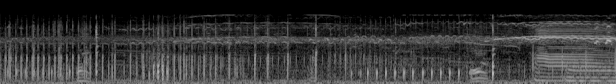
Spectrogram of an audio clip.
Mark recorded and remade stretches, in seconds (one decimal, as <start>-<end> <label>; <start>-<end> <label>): 0.0-6.2 recorded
